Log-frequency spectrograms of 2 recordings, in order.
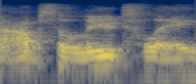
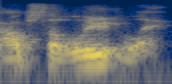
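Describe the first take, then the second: First: The T sound in the middle is clearly pronounced. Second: The T sound in the middle is dropped. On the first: The speaker calls it wrong. "with the, the T and absolutely, you don't say that" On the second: The speaker calls it right. "You say absolutely"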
